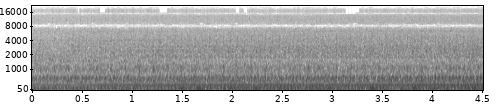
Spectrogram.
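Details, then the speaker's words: 1994 Mazda Miata first start after winter storage: steady idle with a constant low hum that the owner hears coming from the air box; owner wonders whether a mouse got in, cause unknown. Humming noise at idle. "car's idling nice no complaints [Music] i hear a humming sound"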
